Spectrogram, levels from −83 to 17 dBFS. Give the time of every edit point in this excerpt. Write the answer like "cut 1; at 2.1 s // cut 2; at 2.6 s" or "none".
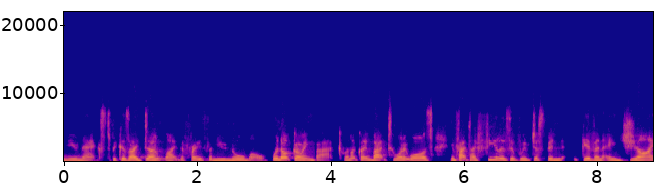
none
